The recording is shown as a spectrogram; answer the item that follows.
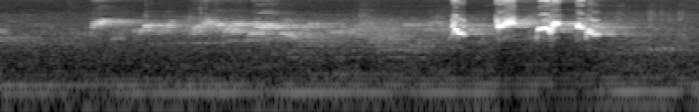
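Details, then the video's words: A red-whiskered bulbul sings its master song with nicely phrased passages: a soft warbling run, then four loud, clear, bubbly whistled phrases in quick succession, rising and falling in pitch. "นกกรงหัวจุก"เพลงแม่บท เดินสำนวนสวย"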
